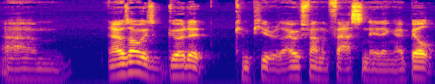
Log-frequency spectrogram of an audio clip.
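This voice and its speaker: Speaking with a Canadian accent, a man with a very deep, low pitch keeps his intonation fairly even on a very clean recording with a silent background. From Canada, small town. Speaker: tech startup co-founder and CTO. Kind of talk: interview.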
